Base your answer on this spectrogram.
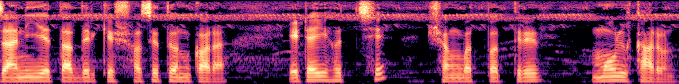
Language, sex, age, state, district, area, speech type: Bengali, male, 45-60, West Bengal, Jalpaiguri, rural, spontaneous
